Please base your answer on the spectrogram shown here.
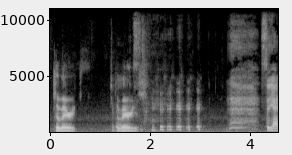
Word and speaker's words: Tavares: store is in, I always say it wrong, Tavares? Tavares.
